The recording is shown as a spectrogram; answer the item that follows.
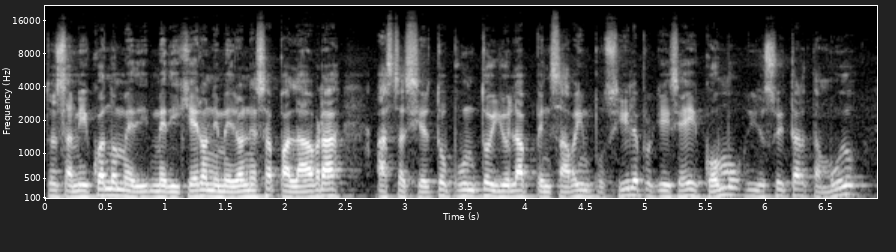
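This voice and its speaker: Speaking very fast with hardly any pauses, a man uses a medium pitch and monotone, flat intonation amid audible room echo. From San Diego, California, to Mexican parents. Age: 30s. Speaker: pastor. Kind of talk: podcast interview. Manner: casual, repetitive fillers.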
